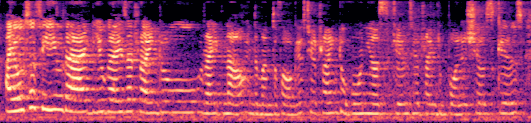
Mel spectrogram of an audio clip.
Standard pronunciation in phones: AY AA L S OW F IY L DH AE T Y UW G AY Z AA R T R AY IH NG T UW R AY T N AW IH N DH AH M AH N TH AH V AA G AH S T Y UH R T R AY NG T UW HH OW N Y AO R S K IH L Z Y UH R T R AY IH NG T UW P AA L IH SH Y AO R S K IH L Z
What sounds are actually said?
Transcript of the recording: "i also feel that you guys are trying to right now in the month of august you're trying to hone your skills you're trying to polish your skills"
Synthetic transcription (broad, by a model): AY AA L S OW F IY L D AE T Y UW G AY Z AA R T R AY IH NG T UW R AY T N AW IH N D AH M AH N T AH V AA G AH S T Y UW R T R AY NG T UW HH OW N Y AO R S K IH L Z Y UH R T R AY IH NG T UW P AA L IH SH Y AO R S K IH L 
